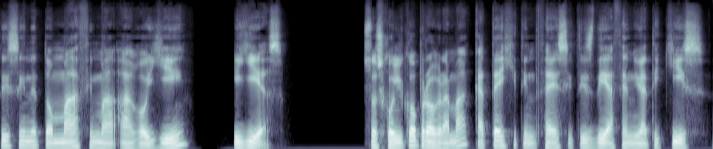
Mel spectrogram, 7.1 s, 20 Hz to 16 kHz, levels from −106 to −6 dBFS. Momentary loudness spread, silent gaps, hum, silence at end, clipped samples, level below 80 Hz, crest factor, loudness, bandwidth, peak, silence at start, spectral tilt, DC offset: 7 LU; 2.01-2.18 s; none; 0.1 s; under 0.1%; -44 dBFS; 18 dB; -20 LUFS; 13.5 kHz; -2 dBFS; 0 s; -5.5 dB/octave; under 0.1%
